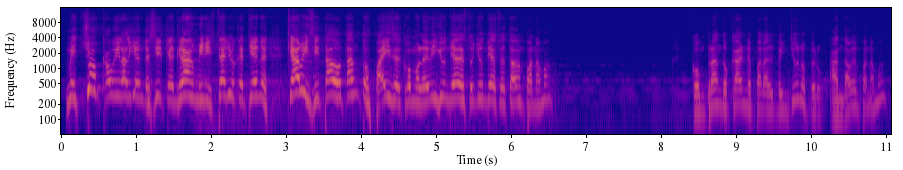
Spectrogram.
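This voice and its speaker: A man's voice: very high voice, fast talker, sharp tone, in a large hall, faint music behind. A man preaching a fiery, folksy sermon as a pastor, full of rhetorical questions. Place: church.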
